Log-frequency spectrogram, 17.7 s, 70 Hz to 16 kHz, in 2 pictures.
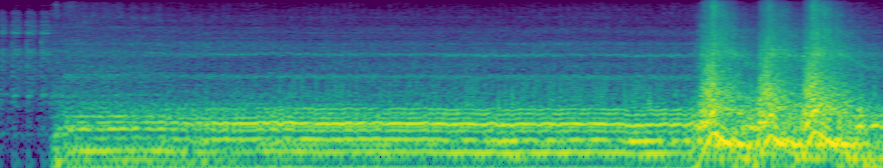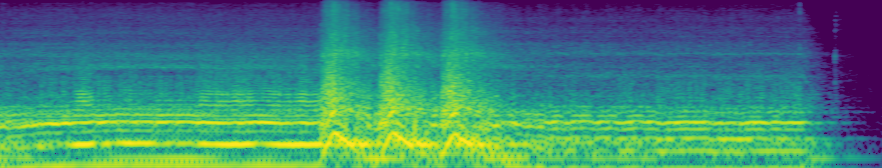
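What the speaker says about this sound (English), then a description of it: "The Akrapovic silencer on this Fireblade sounds absolutely fantastic." A Honda CBR1000RR Fireblade superbike fitted with an Akrapovic silencer idles loudly and close up, then gets two bursts of three quick, sharp throttle blips each, settling back to a deep, steady idle between them.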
